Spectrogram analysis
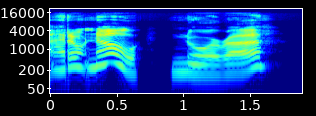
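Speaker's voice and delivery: very slow, drawn-out, condescending, snippy delivery. Retelling how someone talks when being snippy: imitating a snippy tone. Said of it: "real snippy with you and they're like".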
